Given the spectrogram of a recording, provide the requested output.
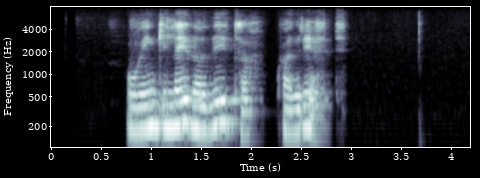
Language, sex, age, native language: Icelandic, female, 50-59, Icelandic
